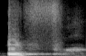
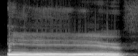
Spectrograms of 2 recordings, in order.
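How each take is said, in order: First: The word is said at normal speed. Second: The word is said slowly and stretched out.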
